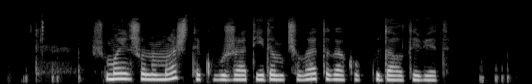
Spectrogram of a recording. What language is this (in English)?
Mari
